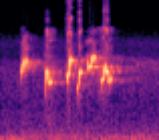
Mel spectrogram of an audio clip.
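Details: A red-whiskered bulbul sings one lively phrase of about six liquid, slurred whistles, rising and falling in quick succession, against quiet steady background noise.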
